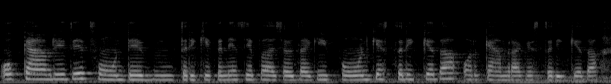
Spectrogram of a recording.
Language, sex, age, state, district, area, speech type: Dogri, female, 18-30, Jammu and Kashmir, Reasi, rural, spontaneous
